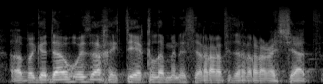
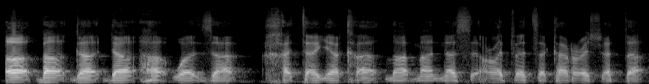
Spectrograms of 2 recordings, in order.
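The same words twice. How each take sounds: First: "Bagadahu" and the rest blurred into one fast throaty stream; run together guttural. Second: Each syllable from "ba" to "ta" separate, growing softer; guttural letter sounds. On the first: Teacher putting all letters together, rapid guttural run. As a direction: race from "Bagadahu" through the alphabet without gaps. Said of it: "You put 'em all together". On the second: Teacher showing the guttural alphabet, syllable by syllable. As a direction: recite "ba, ga, da" onward as throaty evenly spaced sounds. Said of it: "The whole language is a guttural".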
